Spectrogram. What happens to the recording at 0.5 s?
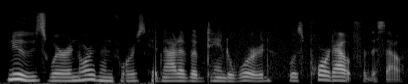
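Nothing goes wrong at 0.5 s; the audio at that moment is intact, with no dropout, click, distortion or other fault.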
